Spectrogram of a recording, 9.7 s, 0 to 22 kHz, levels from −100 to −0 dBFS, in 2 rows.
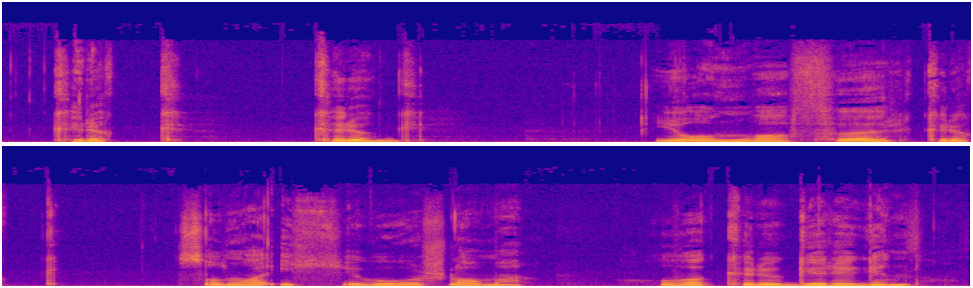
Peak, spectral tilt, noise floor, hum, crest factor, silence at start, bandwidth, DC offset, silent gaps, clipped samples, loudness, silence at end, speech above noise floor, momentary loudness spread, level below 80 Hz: -10 dBFS; -6 dB/octave; -61 dBFS; none; 20 dB; 0.25 s; 16.5 kHz; under 0.1%; none; under 0.1%; -27 LUFS; 0.25 s; 35 dB; 16 LU; -60 dBFS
